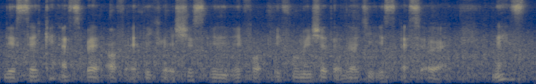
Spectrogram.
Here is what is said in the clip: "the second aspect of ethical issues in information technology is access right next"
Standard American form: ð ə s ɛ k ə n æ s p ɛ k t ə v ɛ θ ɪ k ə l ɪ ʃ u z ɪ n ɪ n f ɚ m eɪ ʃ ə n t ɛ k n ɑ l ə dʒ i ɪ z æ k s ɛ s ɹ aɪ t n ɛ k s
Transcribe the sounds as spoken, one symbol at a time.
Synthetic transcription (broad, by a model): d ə s ɛ k ə n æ s p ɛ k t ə f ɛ t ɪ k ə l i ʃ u s ɪ n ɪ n f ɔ m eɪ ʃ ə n t ɛ k n ɑ l ə dʒ i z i s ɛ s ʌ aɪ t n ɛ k s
